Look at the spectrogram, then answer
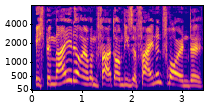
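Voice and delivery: high, loud, scoffing dwarf; mocking. A narrator's reading. Dwarf scoffs at the lady's fine friends, high and mocking. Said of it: "spöttelte Lannister".

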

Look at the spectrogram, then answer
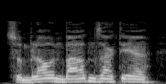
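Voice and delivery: usual speaking voice

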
